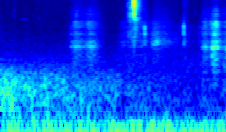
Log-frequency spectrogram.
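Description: A pause in a film clip's soundtrack played over speakers in a room: a steady low hum, a few soft breathy sounds, and a brief faint click about a second and a half in.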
